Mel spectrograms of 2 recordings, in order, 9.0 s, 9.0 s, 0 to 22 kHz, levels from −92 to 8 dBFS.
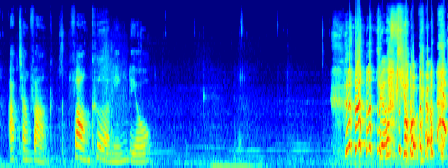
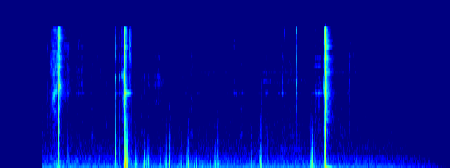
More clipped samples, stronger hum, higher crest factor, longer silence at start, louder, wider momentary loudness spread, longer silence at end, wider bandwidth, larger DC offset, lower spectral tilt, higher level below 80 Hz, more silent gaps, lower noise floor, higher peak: first, 0.1% vs under 0.1%; second, none vs 60 Hz at -65 dBFS; second, 18 dB vs 38 dB; second, 0.2 s vs 1.15 s; first, -13 LUFS vs -29 LUFS; first, 25 LU vs 10 LU; second, 0 s vs 2.45 s; first, over 20 kHz vs 11.5 kHz; neither; about the same, -1 dB/octave vs -1.5 dB/octave; second, -58 dBFS vs -52 dBFS; neither; second, -57 dBFS vs -86 dBFS; about the same, 0 dBFS vs -2 dBFS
